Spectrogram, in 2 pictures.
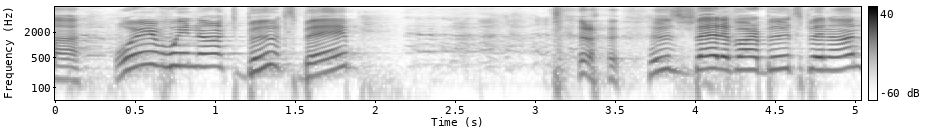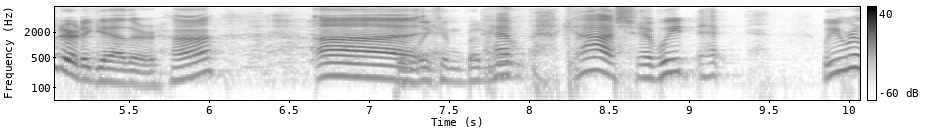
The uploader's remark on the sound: Recorded in front of a "studio" audience at Mutiny Information Cafe in Denver! Features an intimate acoustic set.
